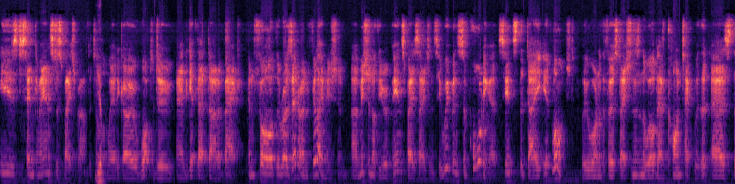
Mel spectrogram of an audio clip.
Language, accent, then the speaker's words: English; Sutherland, New South Wales, Australia; I was born in 1961 in Sutherland, up in New South Wales, near Sydney. So I'm a Shire boy from that area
